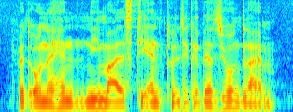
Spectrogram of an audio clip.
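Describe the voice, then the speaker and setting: A man's voice at a moderate pace, fairly even in intonation, over noticeable background noise. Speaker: motivational podcaster and author. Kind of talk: reading aloud from own book. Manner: soft-spoken.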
